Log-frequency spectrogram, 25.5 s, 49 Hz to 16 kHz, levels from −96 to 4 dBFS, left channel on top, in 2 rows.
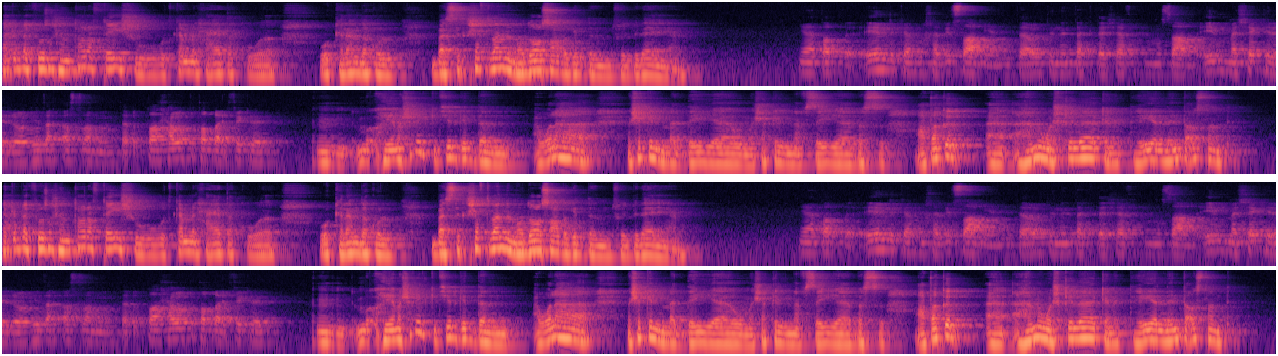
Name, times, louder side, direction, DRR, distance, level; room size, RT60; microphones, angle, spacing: voice 1, 0.0-6.8 15.9-22.3 22.6-25.0, right 2 dB, 25° right, 5 dB, 0.3 m, -28 dB
voice 2, 5.0-5.4 8.0-15.4, left 2 dB, 20° left, 2 dB, 0.7 m, -40 dB
8.7 x 3.3 x 3.3 m, 0.91 s
head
